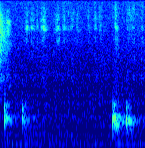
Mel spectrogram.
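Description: Faint, brief squeaks of a marker writing on a whiteboard, a few short strokes with near silence between them.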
